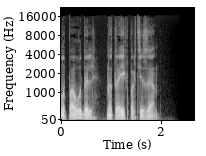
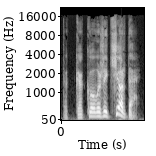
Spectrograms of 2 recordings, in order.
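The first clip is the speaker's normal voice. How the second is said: loud, high enraged shout; furious outburst; 7 semitones higher, 9 dB louder than usual. A narrator's reading. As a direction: explode at her in rage. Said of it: "взъярился сержант".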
